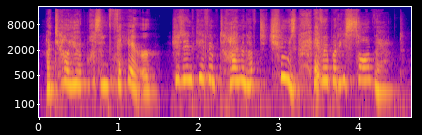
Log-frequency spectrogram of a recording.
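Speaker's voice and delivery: very high, loud insistence; desperate protest. A narrator's reading. Wife insists to the crowd, high desperate protest. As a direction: plead that you were cheated.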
